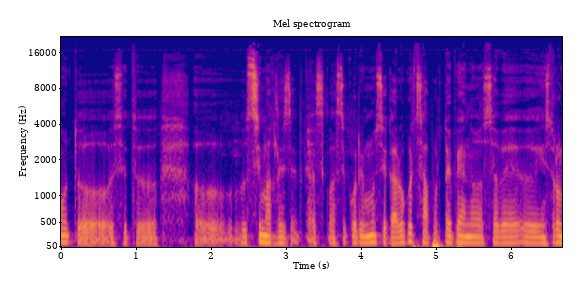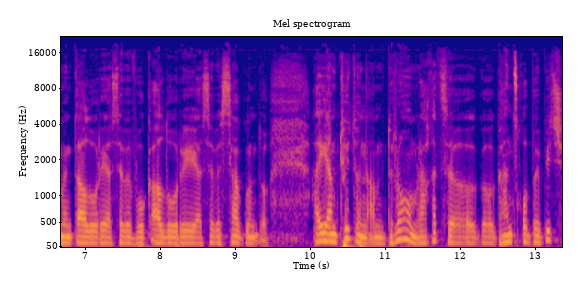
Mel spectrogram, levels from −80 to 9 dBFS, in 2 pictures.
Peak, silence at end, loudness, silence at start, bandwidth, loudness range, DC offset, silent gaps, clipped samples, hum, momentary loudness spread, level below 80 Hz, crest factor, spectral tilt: -2 dBFS; 0 s; -17 LUFS; 0 s; 19 kHz; 2 LU; under 0.1%; none; under 0.1%; none; 11 LU; -28 dBFS; 16 dB; -5.5 dB/octave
